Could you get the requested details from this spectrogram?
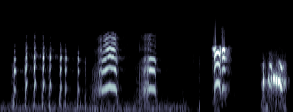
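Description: Common moorhen: a fast run of dry clicking notes, then harsh, croaky honks in short bursts about half a second apart. No other sounds.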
